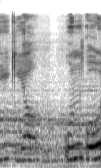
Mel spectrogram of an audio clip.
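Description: A high voice reciting in a slow, sung melody, holding long, gently wavering notes.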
